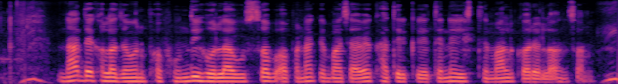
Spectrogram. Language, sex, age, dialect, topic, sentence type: Bhojpuri, male, 18-24, Southern / Standard, agriculture, statement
